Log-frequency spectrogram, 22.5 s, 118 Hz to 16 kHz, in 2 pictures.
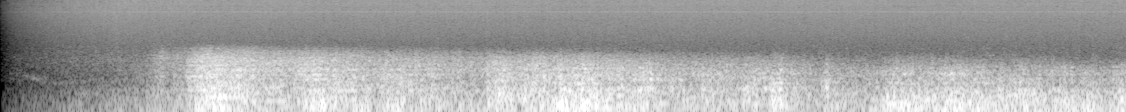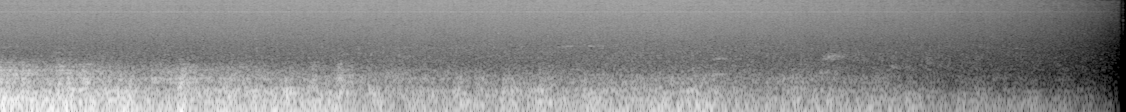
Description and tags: Distant thunder from a passing thunderstorm. Recorded by MP3 player. Location: Pécel. (near Budapest)Date: 11st of June, 2008.
field-recording, lightning, storm, thunder, thunderstorm, weather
